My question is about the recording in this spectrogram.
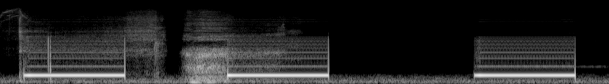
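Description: Ringback tone of an outgoing telephone call: three steady low beeps, each about a second long, separated by pauses, with a brief rustling noise between the first and second tone.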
